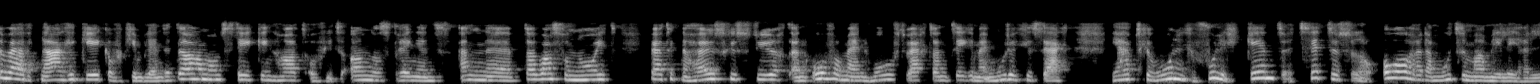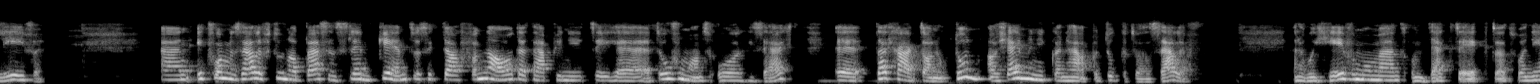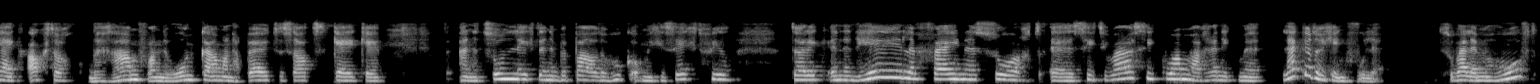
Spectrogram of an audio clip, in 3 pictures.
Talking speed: 190 wpm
